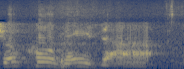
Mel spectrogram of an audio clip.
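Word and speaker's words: Xocoveza: have another beer called choco you have to say you have to you have to pronounce it brightly like that uh it has it begins with an x it's x-o-c-o-e-e-z-a but they have a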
